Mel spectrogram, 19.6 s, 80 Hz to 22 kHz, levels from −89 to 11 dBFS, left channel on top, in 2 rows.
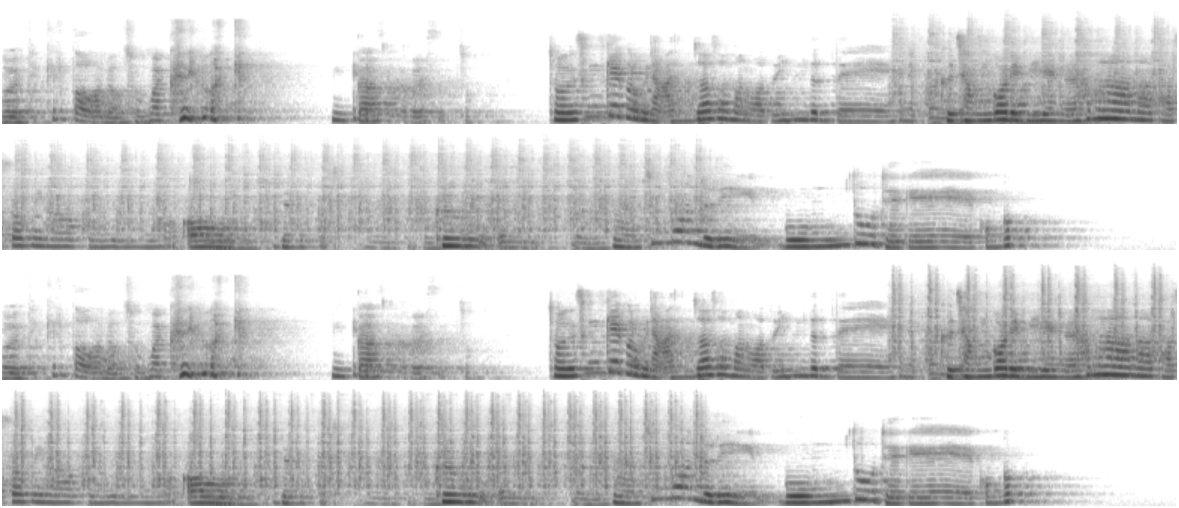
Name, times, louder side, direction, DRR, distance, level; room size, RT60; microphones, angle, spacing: voice 1, 0.0-2.1 3.0-3.6 3.8-4.0 7.5-8.1 8.4-8.6 9.1-9.3 11.5-11.9 12.8-14.3 14.5-14.9, equal, 5° left, 2 dB, 2.4 m, -32 dB
voice 2, 2.8-3.2 4.6-7.5 7.8-11.8 12.1-12.4 13.4-13.8 14.9-18.2, right 1 dB, 20° right, 4 dB, 1.6 m, -25 dB
sound 1, 7.4-15.7, right 6 dB, 85° right, 1.5 m, -40 dB
30.0 x 28.5 x 5.3 m, 1.1 s
head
